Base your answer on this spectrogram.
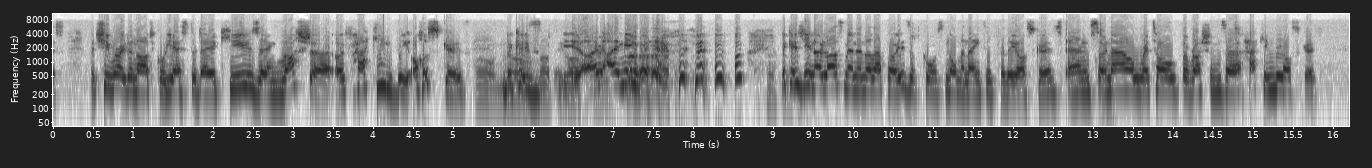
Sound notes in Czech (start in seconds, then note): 5.2 nevěřícný smích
